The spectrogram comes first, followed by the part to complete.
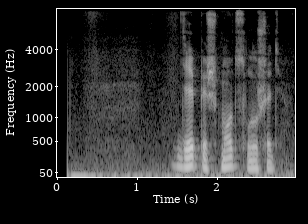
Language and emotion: Russian, neutral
